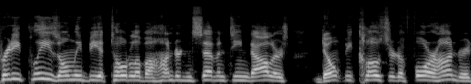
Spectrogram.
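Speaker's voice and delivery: high-pitched, hopeful, fingers-crossed pleading. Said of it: "I just cross my fingers and go".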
